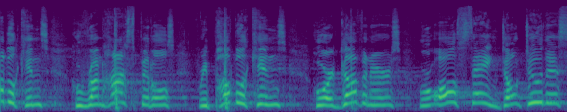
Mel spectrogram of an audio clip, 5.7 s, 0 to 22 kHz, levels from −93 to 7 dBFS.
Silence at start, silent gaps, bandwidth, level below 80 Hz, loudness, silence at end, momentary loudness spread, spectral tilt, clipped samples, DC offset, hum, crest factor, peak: 0 s; none; 16 kHz; -82 dBFS; -29 LUFS; 0 s; 8 LU; -5.5 dB/octave; under 0.1%; under 0.1%; none; 18 dB; -10 dBFS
